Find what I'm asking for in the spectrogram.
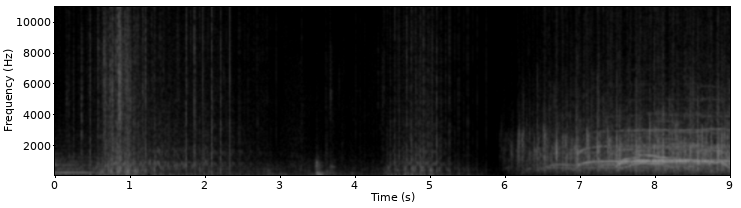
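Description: Bursts of wings flapping, followed by a steady chorus of birds cooing and calling that grows fuller and louder toward the end.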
